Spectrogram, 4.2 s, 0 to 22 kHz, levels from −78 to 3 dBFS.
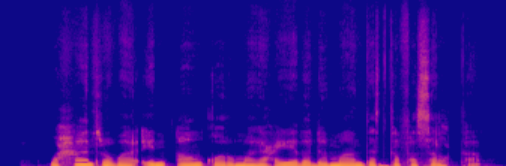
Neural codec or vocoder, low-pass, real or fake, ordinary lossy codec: codec, 44.1 kHz, 7.8 kbps, Pupu-Codec; none; fake; none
